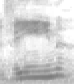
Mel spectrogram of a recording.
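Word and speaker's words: Wiene: Robert Veen. I always forget that the W's are pronounced as V's in German.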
